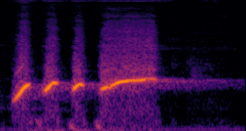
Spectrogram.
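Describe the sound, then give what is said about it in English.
Someone whistles as if calling a dog: three quick, clear chirps followed by one longer whistle that rises slightly and trails off, fairly loud with no talking. “That literally, it's almost like whistling for your dog.”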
